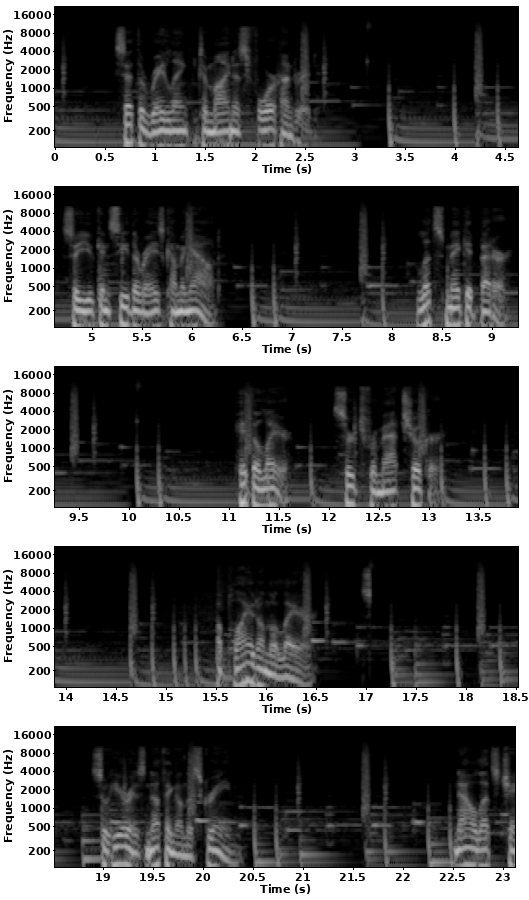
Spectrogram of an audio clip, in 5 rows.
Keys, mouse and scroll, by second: 1.2 click, 3.8 click, 3.9-4.3 scroll up 1, 4.3-5.6 scroll down 1, 5.6-6.8 drag, 7.1-7.4 scroll up 1, 7.4-8.1 scroll down 1, 8.1-8.7 click, 12.3-13.6 typing, 15.9 click, 17.6-19.3 scroll up 1, 21.2-23.1 drag.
